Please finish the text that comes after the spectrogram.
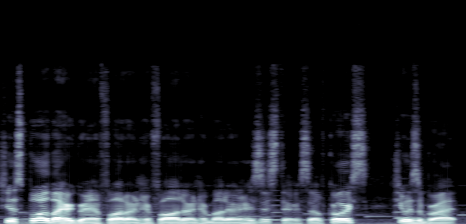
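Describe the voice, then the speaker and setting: A haughty, doting young mistress from a visual novel, acted out by a man, speaks in arch, theatrical phrases. The voice swings expressively in pitch, with music underneath. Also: lively intonation, fast talker, lightly acted. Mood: irritated.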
